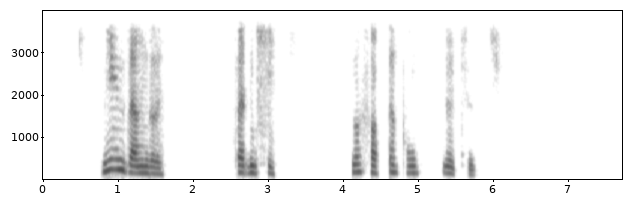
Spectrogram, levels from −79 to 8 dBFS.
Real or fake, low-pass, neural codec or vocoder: fake; 3.6 kHz; codec, 44.1 kHz, 2.6 kbps, DAC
